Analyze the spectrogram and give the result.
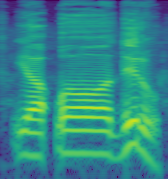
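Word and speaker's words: يا قادر: ইয়া কদিরু সঠিকভাবে উচ্চারণ করবেন, ইয়া কদিরু।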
